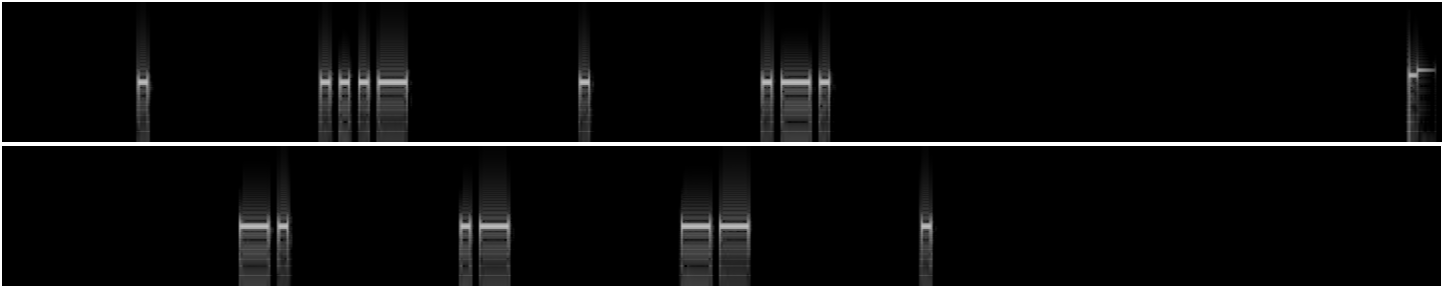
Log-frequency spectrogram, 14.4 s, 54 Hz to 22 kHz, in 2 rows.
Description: Morse code, heard as a keyed tone, about 25 wpm, spaced as for 9 wpm, 700 Hz. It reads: EVER NAME
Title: 6x Character Spacing - Top 500 Words - 25wpm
